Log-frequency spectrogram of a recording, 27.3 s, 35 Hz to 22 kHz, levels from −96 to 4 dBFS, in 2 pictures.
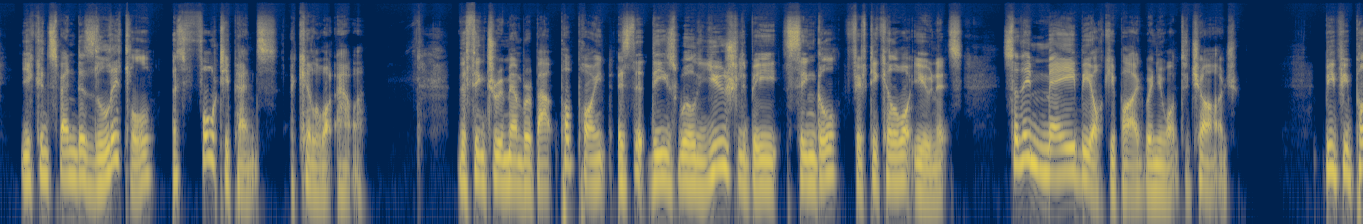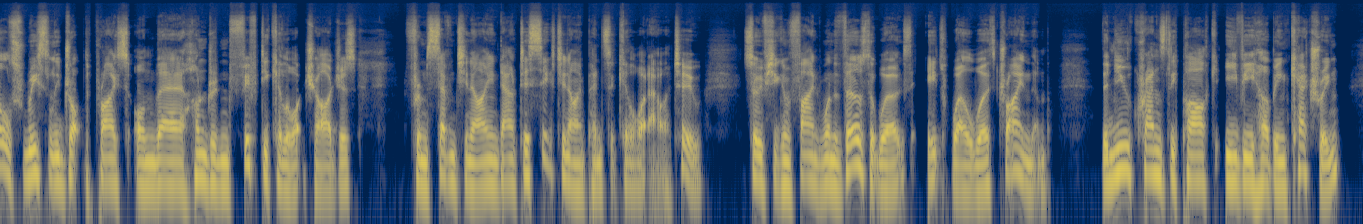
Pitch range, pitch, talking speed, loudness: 105-135 Hz, 120 Hz, 180 wpm, -17 LUFS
